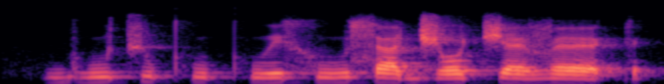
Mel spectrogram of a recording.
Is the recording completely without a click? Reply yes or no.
yes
